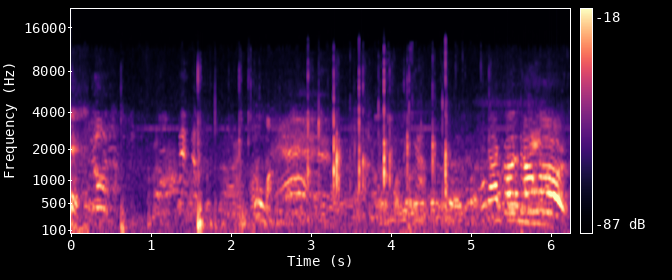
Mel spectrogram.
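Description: Faint, distant men's voices calling on a football training pitch, with a few sharp knocks of a football being kicked.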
